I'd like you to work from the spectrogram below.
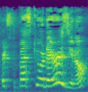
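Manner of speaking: high, loud mock Wisconsin; Wisconsin accent. Hospital local recommending brats, mock Wisconsin accent. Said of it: "they're like".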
